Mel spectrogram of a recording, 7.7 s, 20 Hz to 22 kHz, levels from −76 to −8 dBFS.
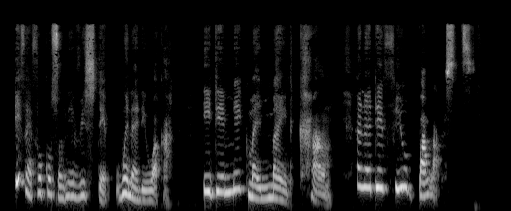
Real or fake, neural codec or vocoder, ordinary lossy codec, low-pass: fake; autoencoder, 48 kHz, 128 numbers a frame, DAC-VAE, trained on Japanese speech; MP3, 64 kbps; 14.4 kHz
